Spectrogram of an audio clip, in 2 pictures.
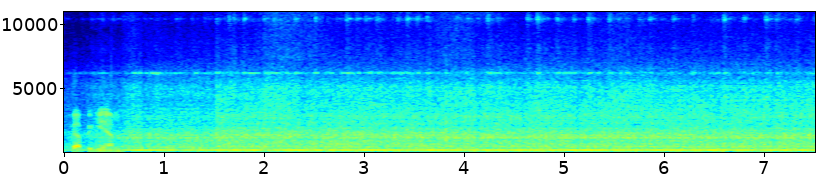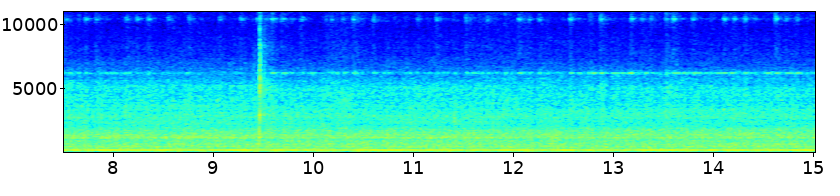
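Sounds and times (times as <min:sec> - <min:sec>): metal lathe humming: 0:00.0 - 0:15.0
sharp click: 0:09.4 - 0:09.7.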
